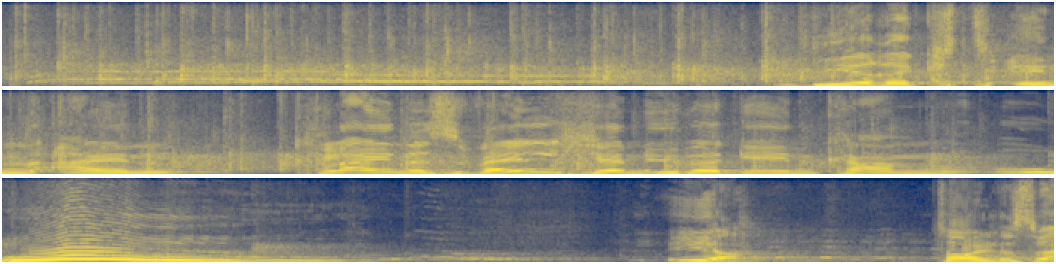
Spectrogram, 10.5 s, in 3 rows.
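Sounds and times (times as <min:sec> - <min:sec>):
audience applause: 0:00.0 - 0:08.2
speech: 0:02.6 - 0:08.2, 0:09.2 - 0:10.5
laughter: 0:08.3 - 0:10.5.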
